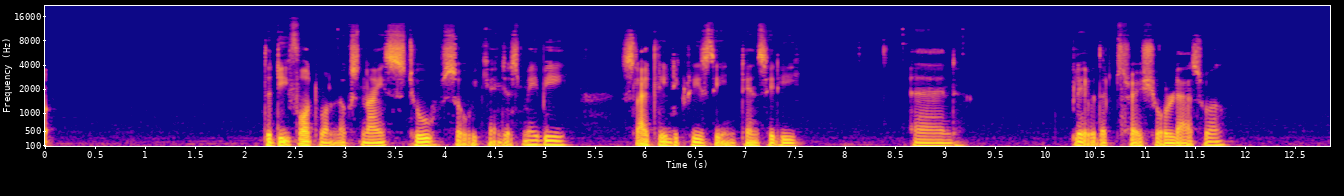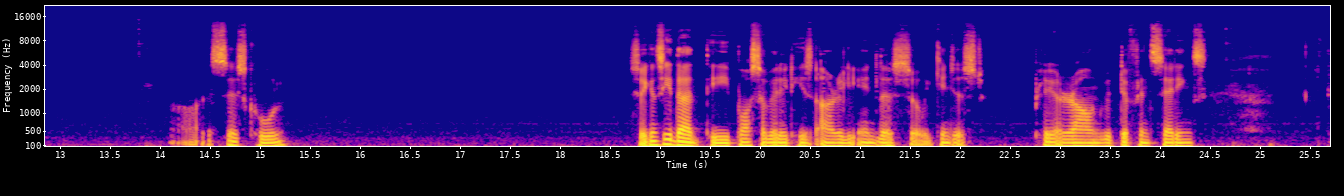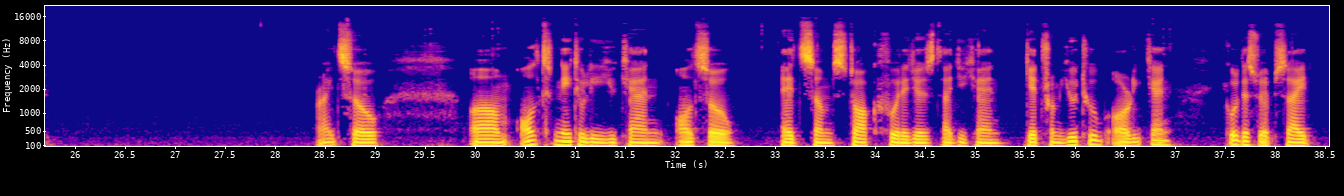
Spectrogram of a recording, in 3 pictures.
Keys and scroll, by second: 25.8 space, 29.0 space.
